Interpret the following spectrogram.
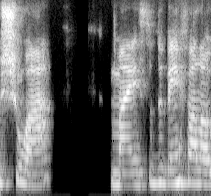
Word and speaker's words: Uxua: muito grande grande e a pronúncia internacional é ua mas o nome em português é uá na verdade é uma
